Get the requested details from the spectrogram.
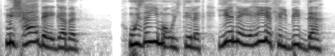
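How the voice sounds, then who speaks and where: A woman's voice: high voice, racing, a little mellow, no echo, studio quality. A woman with an Egyptian accent voicing a sulking, possessive middle-aged mother who scolds insistently. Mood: scolding.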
